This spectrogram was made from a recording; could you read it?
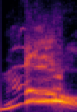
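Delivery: very loud, high, raging, enraged shout. Voicing a character who breaks into a rage: enraged shout. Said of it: "she breaks into a fucking rage".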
